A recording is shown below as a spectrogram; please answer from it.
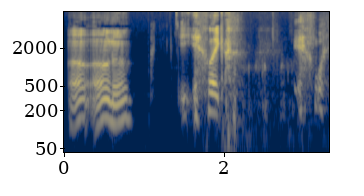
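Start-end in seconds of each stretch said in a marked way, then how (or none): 0.0-0.8 clip impression. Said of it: "that Joe Bart clip where he's going". 2.6-3.3 breathy laughing what. Real, not acted. Disbelieving laugh.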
